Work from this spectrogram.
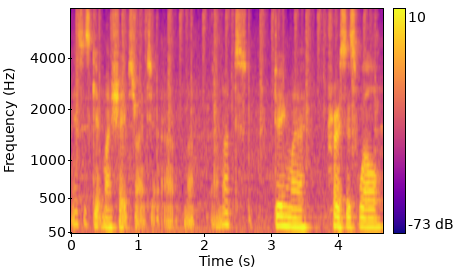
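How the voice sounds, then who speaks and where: A man's voice: mid-range voice, steady tone, moderate pace, gravelly, music in the background. A South African man chatting casually while livestreaming a digital painting, muttering self-deprecating remarks to himself as he works.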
